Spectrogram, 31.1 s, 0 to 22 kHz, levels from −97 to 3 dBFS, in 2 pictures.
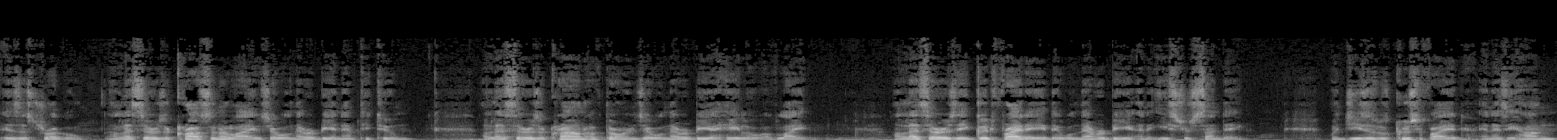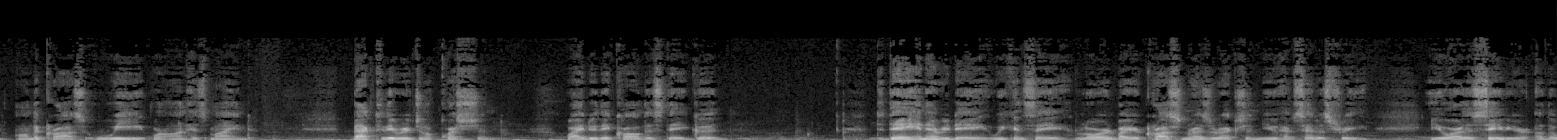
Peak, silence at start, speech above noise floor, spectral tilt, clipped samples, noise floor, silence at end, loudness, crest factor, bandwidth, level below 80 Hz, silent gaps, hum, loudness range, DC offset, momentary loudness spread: -12 dBFS; 0 s; 24 dB; -5 dB/octave; under 0.1%; -54 dBFS; 0 s; -31 LUFS; 20 dB; 16 kHz; -56 dBFS; none; none; 5 LU; under 0.1%; 19 LU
